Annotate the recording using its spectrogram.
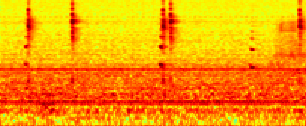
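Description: Steady electrical hum and room hiss, with four faint clicks of a computer mouse.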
